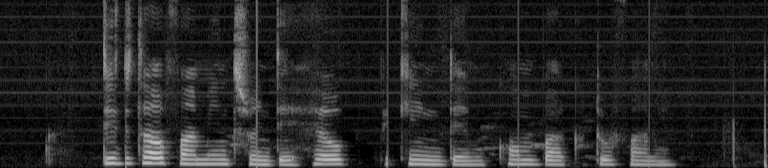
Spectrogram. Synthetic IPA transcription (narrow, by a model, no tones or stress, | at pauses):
d̥id͡ʒitalfamĩntʰɹɛ̃ndehɛlp̚pikʰĩndɛ̃mkʰɔ̃mbakdufamĩn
